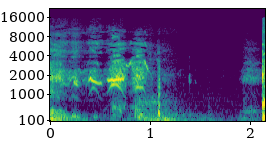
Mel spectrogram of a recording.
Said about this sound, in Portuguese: Além de eu estar com essa tosse de velho ainda.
